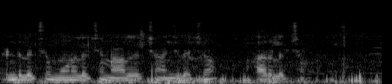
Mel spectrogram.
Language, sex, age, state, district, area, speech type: Tamil, male, 30-45, Tamil Nadu, Dharmapuri, rural, spontaneous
